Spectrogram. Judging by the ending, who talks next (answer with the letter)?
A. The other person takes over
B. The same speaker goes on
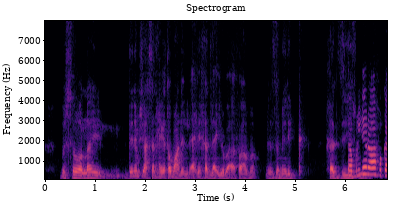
A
